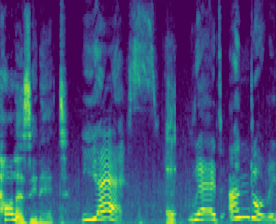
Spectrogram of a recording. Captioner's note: oinks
